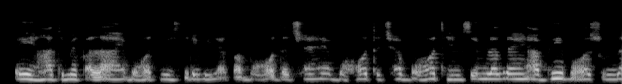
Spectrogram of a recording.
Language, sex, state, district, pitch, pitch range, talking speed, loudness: Hindi, female, Jharkhand, Sahebganj, 240 Hz, 225-250 Hz, 220 wpm, -24 LUFS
